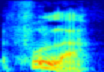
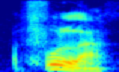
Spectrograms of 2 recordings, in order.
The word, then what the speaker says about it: Foula: There's a tiny little island in the north of the UK called Fulla. Fulla. It's pronounced Faula or Fulla, Foula, and they celebrate Christmas 12 days later than anybody else.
